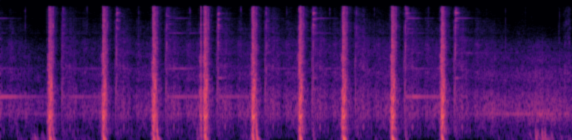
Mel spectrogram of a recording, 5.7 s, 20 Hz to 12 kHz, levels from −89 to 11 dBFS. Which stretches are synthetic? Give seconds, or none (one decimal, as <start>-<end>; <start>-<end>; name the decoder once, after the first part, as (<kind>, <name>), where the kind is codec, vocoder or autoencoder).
none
